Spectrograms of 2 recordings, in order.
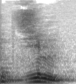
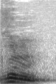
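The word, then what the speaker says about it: gym: यहाँ पे जी के लिए देखो जिम, ना कि गिम, ठीक है ना, इसको हम क्या पढ़ते हैं, जिम।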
